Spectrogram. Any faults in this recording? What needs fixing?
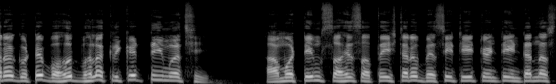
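No faults; nothing to fix.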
